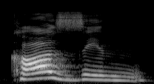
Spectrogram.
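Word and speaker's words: cousin: primo é mesma palavra em inglês é a palavra cosin cosin cosin Então esse S tem um som de z tá cosin então a nossa lista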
